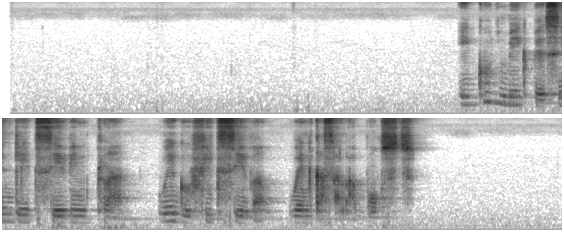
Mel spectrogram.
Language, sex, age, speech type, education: Nigerian Pidgin, female, 15-29, spontaneous, tertiary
